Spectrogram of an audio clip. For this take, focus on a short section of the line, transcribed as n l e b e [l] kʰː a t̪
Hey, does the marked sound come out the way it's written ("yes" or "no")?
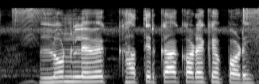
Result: no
